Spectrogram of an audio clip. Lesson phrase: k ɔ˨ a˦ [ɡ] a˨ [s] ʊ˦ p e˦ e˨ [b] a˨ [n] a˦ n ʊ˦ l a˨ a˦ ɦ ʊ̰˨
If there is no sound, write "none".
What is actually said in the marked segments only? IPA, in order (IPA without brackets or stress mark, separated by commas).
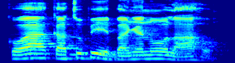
k, t, b, ɲ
